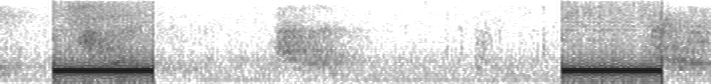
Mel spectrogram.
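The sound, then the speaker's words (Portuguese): Ringback tone of an outgoing phone call to a client: two steady, identical one-second tones about five seconds apart, separated by near silence with only a faint murmur between them. “Tô ligando pro cliente, tá?”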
